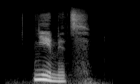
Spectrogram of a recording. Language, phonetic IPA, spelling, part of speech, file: Russian, [ˈnʲemʲɪt͡s], немец, noun, Ru-немец.ogg
- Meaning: 1. German, German man 2. non-Slavic European foreigner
